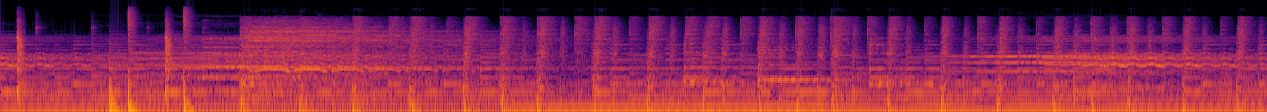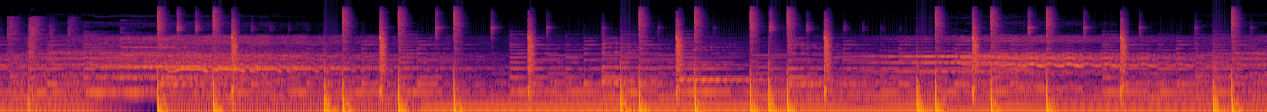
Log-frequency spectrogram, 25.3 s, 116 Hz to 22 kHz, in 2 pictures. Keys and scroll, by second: 0.5 space, 1.9 space, 2.4 space, 4.0 space, 4.6 space, 4.8 space, 12.2 space, 12.6 space, 13.0 space, 13.7 space, 14.9 space, 15.1 space, 18.0-20.3 typing, 22.2 space.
